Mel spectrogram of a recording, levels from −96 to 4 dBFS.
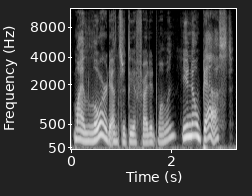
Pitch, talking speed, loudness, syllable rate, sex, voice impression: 180 Hz, 165 wpm, -17 LUFS, 4.4 syllables/s, female, very feminine, very adult-like, very middle-aged, slightly thin, tensed, very powerful, bright, hard, very clear, fluent, cool, slightly intellectual, slightly sincere, slightly calm, slightly friendly, slightly reassuring, unique, very wild, very lively, intense, slightly sharp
